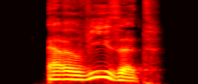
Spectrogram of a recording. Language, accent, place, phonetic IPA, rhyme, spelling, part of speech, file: German, Germany, Berlin, [ɛɐ̯ˈviːzət], -iːzət, erwieset, verb, De-erwieset.ogg
- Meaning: second-person plural subjunctive II of erweisen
